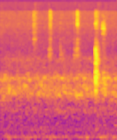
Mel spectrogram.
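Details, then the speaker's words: Mechanical watch being hand-wound: faint light ticks, a few per second, from the one-way clutch on the mainspring gear; normal mainspring ratchet click while winding. "So you wind the spring in this little one-way little clutch here. Allows it to click. So whenever you wind it, you hear that little clicking."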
